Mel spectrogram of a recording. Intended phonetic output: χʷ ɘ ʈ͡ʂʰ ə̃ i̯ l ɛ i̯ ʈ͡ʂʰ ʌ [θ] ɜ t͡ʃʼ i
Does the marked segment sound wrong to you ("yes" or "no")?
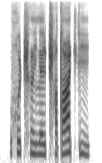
yes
